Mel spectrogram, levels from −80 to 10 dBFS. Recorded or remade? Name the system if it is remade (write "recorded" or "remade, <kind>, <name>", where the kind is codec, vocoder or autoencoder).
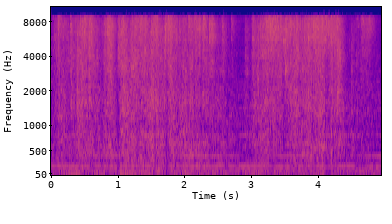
recorded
